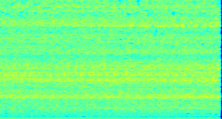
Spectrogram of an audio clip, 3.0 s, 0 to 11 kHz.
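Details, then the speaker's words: Rebuilt BMW N43 engine in a 320i E92 settled to idle after first start; steady, even low hum, no knocks; audible noises include the high pressure fuel pump, which are normal. "There we go, gone to idle now. Those noises you can hear is that, and then the high pressure fuel pump that's just there. So they're normal noises, but yeah."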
